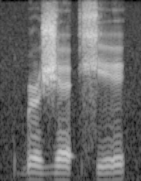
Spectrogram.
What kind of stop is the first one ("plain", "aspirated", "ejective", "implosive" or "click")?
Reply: implosive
